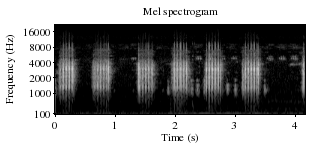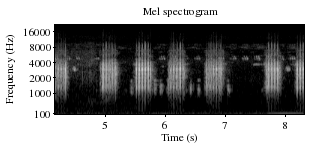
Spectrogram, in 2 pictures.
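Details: Small frog calling in a steady series of loud, harsh, buzzy croaks, each about a third of a second long, about fourteen within eight seconds, separated by short silent gaps; faint low hum underneath.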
